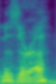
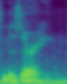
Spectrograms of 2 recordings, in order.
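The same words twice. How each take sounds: First: The word ends with an "uh" sound. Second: The word ends with an "ee" sound. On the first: The speaker calls it wrong. "Some people call it Missouri. I do not do that because there's no A on the end of it" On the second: The speaker calls it right. "so it's Missouri"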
